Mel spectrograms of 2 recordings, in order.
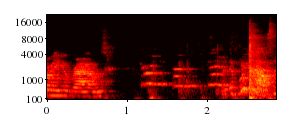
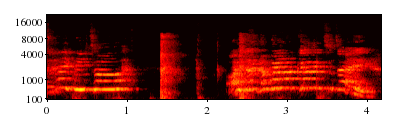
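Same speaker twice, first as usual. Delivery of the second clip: high, louder storybook bee voice; bee calling out; 10 semitones higher, 4 dB louder than usual. Acted. Lost bee hails the beetle for directions, calling out high. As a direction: call out high to a friend.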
